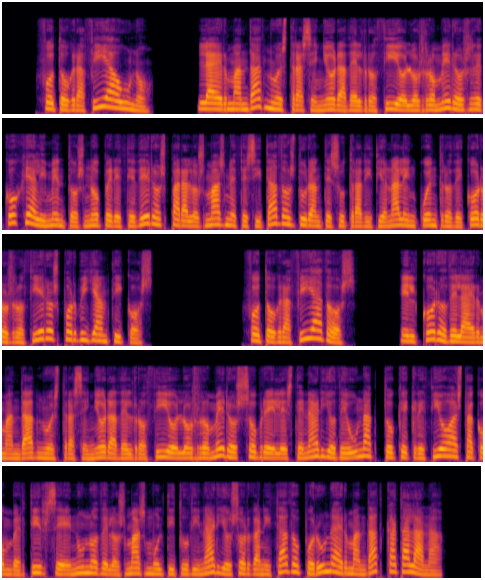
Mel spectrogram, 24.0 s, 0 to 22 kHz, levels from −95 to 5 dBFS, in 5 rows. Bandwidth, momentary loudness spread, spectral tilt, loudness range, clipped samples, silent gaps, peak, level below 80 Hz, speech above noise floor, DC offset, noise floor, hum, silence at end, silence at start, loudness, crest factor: 12 kHz; 5 LU; -6 dB/octave; 2 LU; under 0.1%; 1.53-1.92 s, 11.16-12.01 s, 13.18-13.58 s; -4 dBFS; -54 dBFS; over 71 dB; under 0.1%; under -90 dBFS; none; 0.4 s; 0.4 s; -20 LUFS; 16 dB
